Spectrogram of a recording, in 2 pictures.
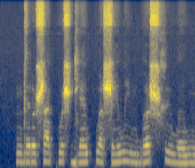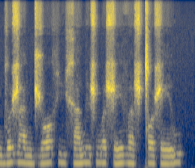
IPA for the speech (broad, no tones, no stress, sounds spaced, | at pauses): n d ə ɾ ʊ ʂ a kʷ ə ʂ ɡ j ɛ w kʷ a ʂ e w i m b ɤ ʂ x ʉ w ɤ w n d ʊ ʐ a n d͡ʒ ɔ x i x a w i ʂ ŋʷ a ʂ e v a ʂ ǀ ɔ ʂ e w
